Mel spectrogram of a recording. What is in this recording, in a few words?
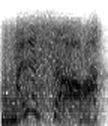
"direct hit", korean crew tanks; War Thunder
